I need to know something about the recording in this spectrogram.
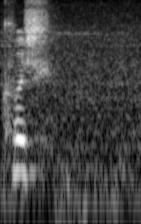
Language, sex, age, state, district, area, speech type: Punjabi, male, 18-30, Punjab, Mohali, rural, read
